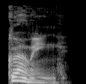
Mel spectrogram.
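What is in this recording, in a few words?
"growing", English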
